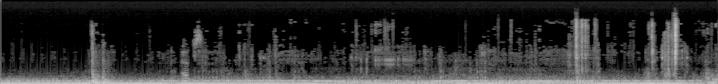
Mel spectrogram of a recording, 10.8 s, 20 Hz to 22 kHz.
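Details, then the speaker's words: 2014 Ford F-150 with an ongoing misfire, after a new intake tube was installed without a spacer. It cranks on its own but gives a deep, uneven, stumbling idle that needs throttle to stay running and then stalls. The owner suspects the idle air control valve. "see I'm having to give it gas to stay running so I don't know that kind of makes me think maybe like an idle air control valve or something see it won't stay running now"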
